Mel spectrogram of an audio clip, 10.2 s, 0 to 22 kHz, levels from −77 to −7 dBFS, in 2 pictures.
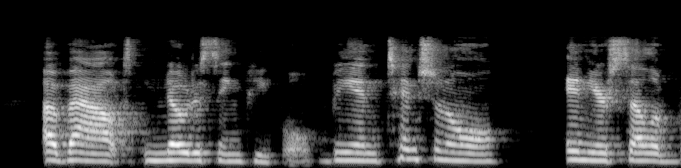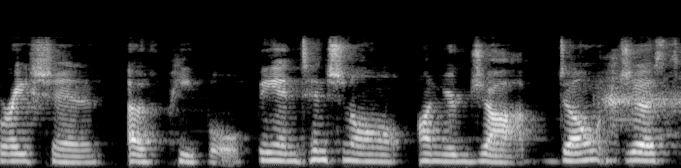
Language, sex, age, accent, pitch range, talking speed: English, female, 30-49, American, 165-200 Hz, 100 wpm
